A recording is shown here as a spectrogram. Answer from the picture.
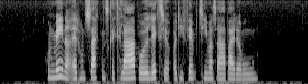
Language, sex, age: Danish, female, 25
